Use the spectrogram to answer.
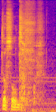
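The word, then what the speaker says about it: Düsseldorf: It's actually pronounced Dusseldorf.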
